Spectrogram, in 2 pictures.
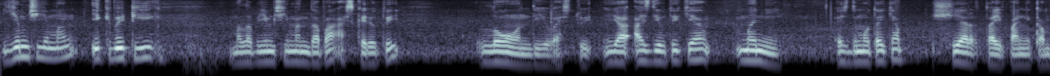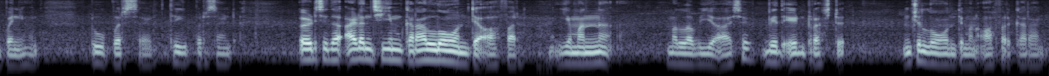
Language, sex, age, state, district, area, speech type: Kashmiri, male, 18-30, Jammu and Kashmir, Srinagar, urban, spontaneous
